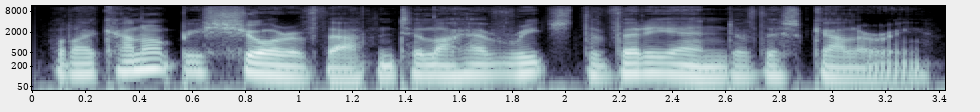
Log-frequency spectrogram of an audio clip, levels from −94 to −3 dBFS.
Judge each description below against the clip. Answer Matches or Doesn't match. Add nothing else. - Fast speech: Matches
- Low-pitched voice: Matches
